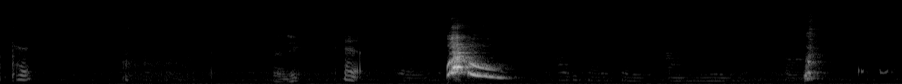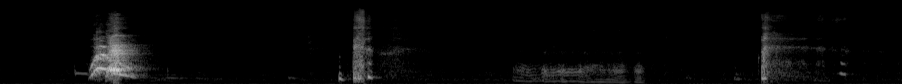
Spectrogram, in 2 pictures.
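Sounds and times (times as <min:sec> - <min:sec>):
dog barking: 0:04.5 - 0:05.1, 0:08.0 - 0:08.3, 0:09.8 - 0:10.6.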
